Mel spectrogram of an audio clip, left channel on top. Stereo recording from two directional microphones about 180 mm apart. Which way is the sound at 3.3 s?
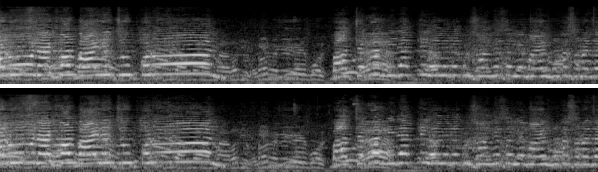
15° left (ahead or behind).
